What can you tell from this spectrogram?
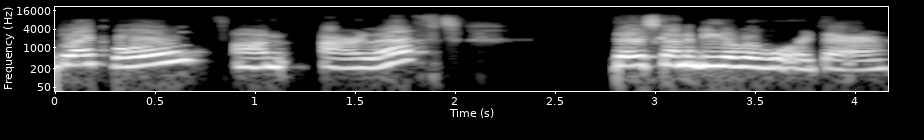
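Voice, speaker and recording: A woman speaks loudly with a Dutch accent and a high pitch. Her pace is fairly slow, with ordinary pitch variation. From Netherlands. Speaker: animal welfare researcher. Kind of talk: conference talk.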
